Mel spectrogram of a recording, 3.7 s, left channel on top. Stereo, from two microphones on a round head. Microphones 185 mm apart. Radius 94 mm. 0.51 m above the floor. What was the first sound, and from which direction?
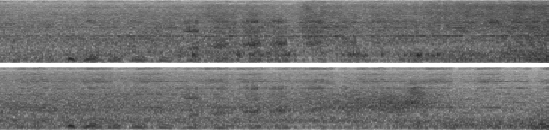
Laughter, 20° left (ahead or behind).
